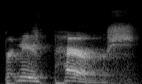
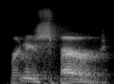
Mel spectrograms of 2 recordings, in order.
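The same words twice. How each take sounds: First: Slow Southern drawl "Britney's pears"; exaggerated Southern accent. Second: Said in the usual way. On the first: Shown as a demonstration. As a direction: stretch it like a Southern girl. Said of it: "I exaggerated it for effect". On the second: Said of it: "it's like Britney's pears".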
